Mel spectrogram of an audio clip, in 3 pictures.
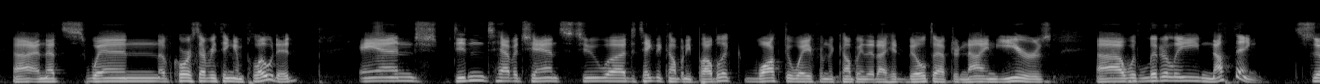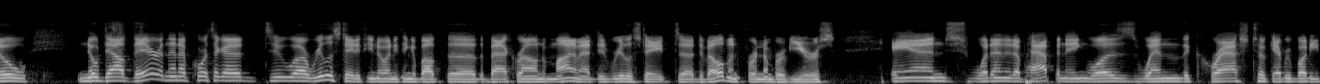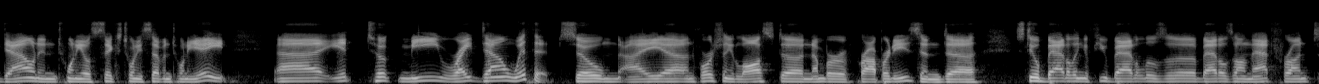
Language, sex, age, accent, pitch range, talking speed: English, male, 30-49, American, 125-150 Hz, 175 wpm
